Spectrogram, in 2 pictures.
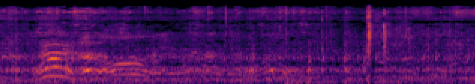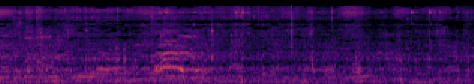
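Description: Men's short shouted calls, a few right at the start and another about four seconds in, over a steady hubbub of an outdoor crowd.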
